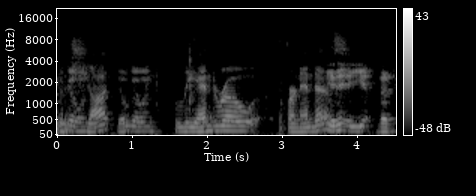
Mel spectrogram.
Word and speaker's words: Leandro Fernandez: Leandro Fernandez.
